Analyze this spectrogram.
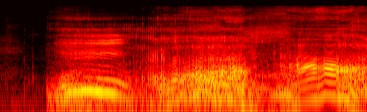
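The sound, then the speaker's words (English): A person makes a low, throaty growl, produced up in the head rather than with the voice, a sustained rumbling sound lasting a few seconds, fairly loud, with shifting pitch and a gravelly texture toward the end. “I'm not even using my voice when I do that. I'm using all this up here to make that low growl.”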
